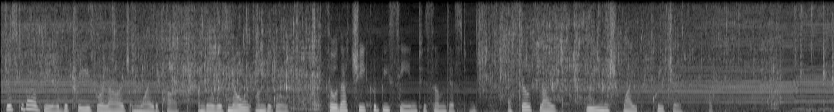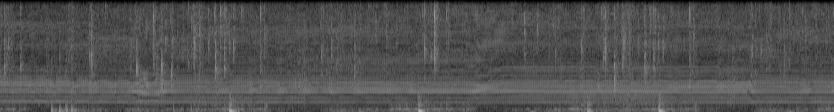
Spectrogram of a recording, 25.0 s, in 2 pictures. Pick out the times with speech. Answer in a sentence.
The speech can be heard from 0.1 to 10.7 s.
